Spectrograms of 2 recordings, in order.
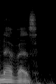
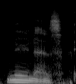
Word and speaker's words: Nunez: Nunez. – I keep getting his name wrong. – Nerez. – I keep saying Neves. Nunez.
